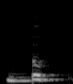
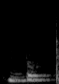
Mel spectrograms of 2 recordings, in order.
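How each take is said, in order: First: Beau said loud and rising; emphatic syllable. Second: Said in the usual way. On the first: Shown as a demonstration. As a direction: call out Beau clearly for the class. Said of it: "on va écrire beau". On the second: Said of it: "j'entends B et j'entends O".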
